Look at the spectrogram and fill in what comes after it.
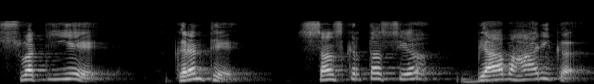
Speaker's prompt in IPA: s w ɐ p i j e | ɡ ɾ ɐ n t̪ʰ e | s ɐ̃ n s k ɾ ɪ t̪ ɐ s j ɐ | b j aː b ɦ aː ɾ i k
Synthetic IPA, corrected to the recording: s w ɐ k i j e | ɡ ɾ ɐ n t̪ʰ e | s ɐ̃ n s k ɾ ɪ t̪ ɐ s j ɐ | b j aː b ɦ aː ɾ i k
